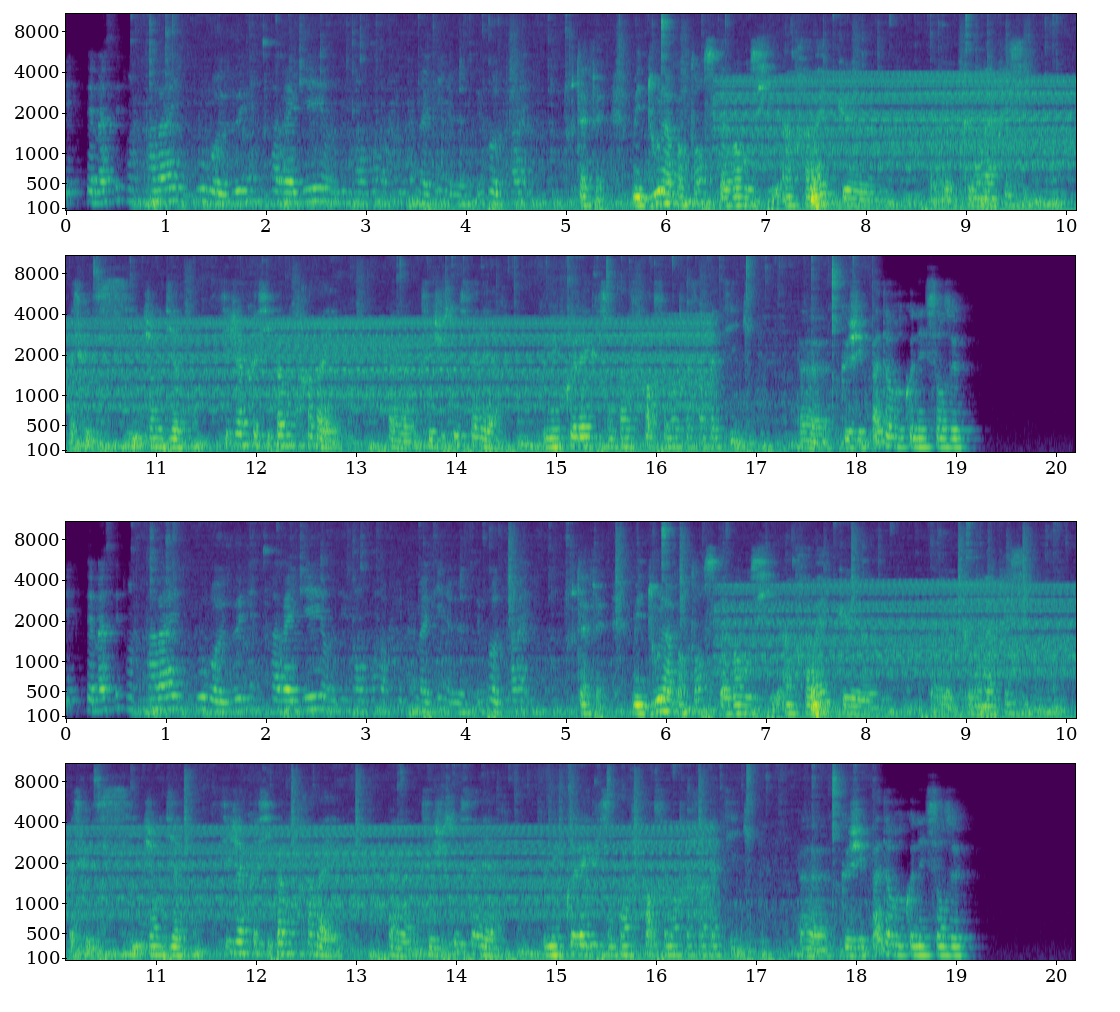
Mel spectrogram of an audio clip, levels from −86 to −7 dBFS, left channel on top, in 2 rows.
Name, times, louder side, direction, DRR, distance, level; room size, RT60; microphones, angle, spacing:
voice 1, 0.0-5.0 10.8-11.0 15.2-15.4, right 1 dB, 25° right, 0 dB, 0.4 m, -33 dB
Fire, 0.6-18.2, left 1 dB, 60° left, 0.9 m, -35 dB
sound 1, 3.6-17.3, right 1 dB, 75° right, 0.5 m, -36 dB
voice 2, 5.0-8.1 8.6-9.6 10.1-11.3 11.6-12.8 13.3-14.5 14.8-16.8 17.4-19.0, equal, 25° left, -1 dB, 0.6 m, -27 dB
sound 2, 6.5-16.6, left 2 dB, 85° left, 0.8 m, -34 dB
3.0 x 2.4 x 2.4 m, 0.39 s
head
